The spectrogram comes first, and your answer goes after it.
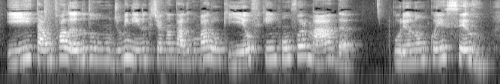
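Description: A woman talks at a fairly quick pace in a high voice with fairly even intonation. Room echo is audible, and there's noticeable background noise. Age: 20s. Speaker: biology teacher and pastor's wife. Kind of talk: casual chat. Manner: halting.

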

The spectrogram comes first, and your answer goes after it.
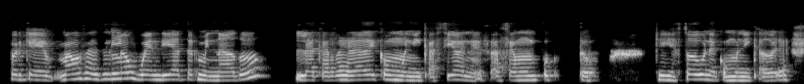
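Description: With a Peruvian accent, a woman talks at a moderate pace in a fairly high pitch, keeping her intonation fairly even. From Peru, Lima. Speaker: podcast co-host. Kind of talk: casual chat.

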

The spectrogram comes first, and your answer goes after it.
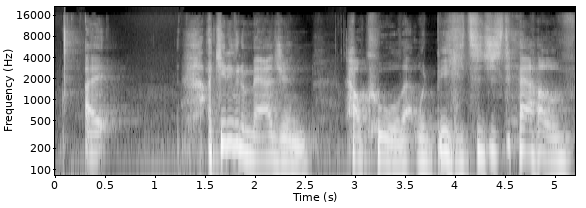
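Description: A man's pitch swings very widely. Noticeable background noise runs underneath. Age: 30s. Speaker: podcast co-host. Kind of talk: casual chat. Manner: animated.

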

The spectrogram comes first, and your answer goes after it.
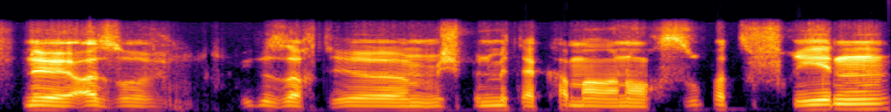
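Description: A plain, everyday voice from a man, fairly low in pitch and fairly slow in pace, in a dry, close sound with no echo. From Germany, Lower Rhine region. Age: 30s. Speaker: amateur photographer. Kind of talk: casual interview.

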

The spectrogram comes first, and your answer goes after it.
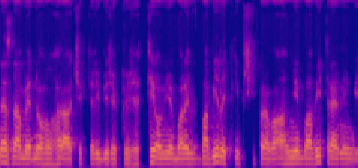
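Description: A man's dark, mellow voice with a slight Slovak accent, medium pitch and a moderate pace, in a dry, close sound with no echo. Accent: barely noticeable Slovak accent in Czech. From Slovakia. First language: Slovak (speaking Czech). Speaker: former ice hockey player, player agent. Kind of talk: interview.

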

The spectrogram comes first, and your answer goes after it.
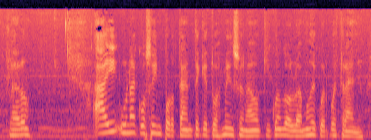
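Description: A man talks fairly quickly at a fairly high pitch, with ordinary pitch variation. His loudness stays very even over noticeable background noise. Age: 60s. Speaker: radio host and pediatrician. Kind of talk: radio interview.

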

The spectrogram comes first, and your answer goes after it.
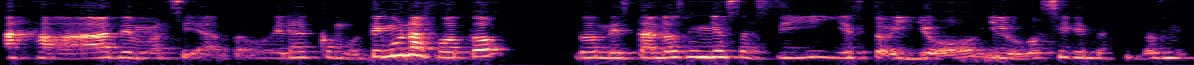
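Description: A woman talks in a Mexican accent at a fairly high pitch. Her tone is bright and sharp, with ordinary pitch variation. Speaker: student. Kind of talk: casual chat. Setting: video call.

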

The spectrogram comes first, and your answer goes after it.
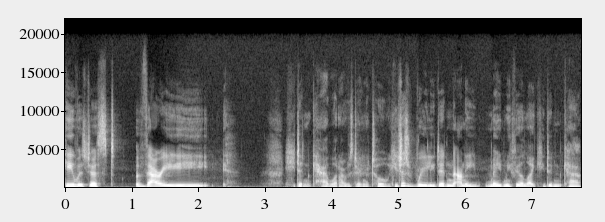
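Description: In a very clean recording with a silent background, a woman with an English accent speaks at a fairly slow pace and medium pitch with ordinary pitch variation. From England. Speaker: student radio interviewer. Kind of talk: casual interview chat.

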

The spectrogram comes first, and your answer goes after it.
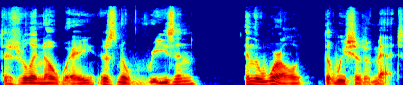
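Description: In a Southern US accent, the speaker keeps a moderate pace with ordinary pitch variation. The recording is very clean, with a silent background. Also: man. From US South. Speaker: podcaster. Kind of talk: casual chat.

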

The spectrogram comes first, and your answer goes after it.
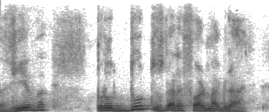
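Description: Somewhat breathy and dark, mellow in tone, this man's voice sits at a medium pitch. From Brazil, western Santa Catarina (Xanxerê). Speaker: rural social movement leader. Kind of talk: radio interview. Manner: hesitant, repeats words.

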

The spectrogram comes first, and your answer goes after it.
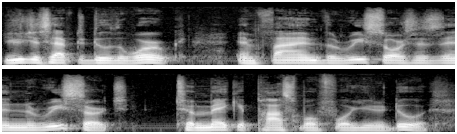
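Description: A man's fairly low-pitched, plain, everyday voice, fairly even in intonation at a fairly quick pace, on a very clean recording with a silent background. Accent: American. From Kenosha, Wisconsin (US Midwest). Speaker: youth basketball coach and former prisoner. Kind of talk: testimony.

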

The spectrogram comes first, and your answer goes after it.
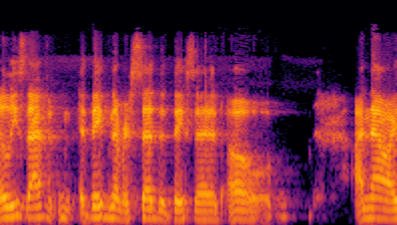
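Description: A woman with an ordinary speaking voice talks at a moderate pace, her fairly low pitch held in fairly even intonation. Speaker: podcast co-host.

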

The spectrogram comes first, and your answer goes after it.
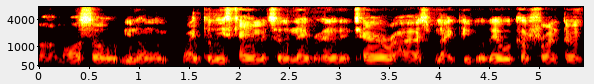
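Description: A man at a fairly quick pace, with hardly any pauses and big swings in loudness. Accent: American. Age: 30s. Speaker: author and historian. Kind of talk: podcast interview.

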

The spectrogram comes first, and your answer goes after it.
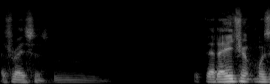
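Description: A man with a Southern US accent talks fairly quickly in a medium pitch. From US South. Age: 70s. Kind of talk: casual interview chat.

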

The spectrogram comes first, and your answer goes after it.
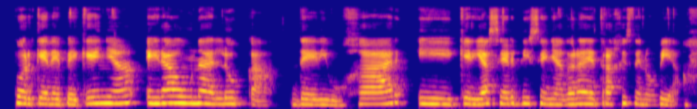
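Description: Heard on a very clean recording with a silent background, a woman with a Valencian accent talks at a fairly slow pace. Her pitch is medium, and her intonation is fairly even. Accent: Valencian Spanish (Spain). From Valencia, Spain. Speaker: illustrator and designer. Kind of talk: casual chat.

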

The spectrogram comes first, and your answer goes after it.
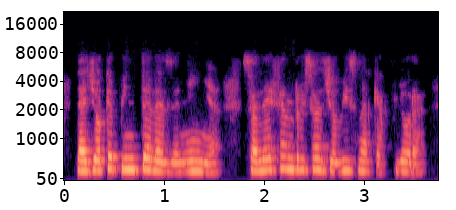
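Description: A woman with a Mexican accent speaks at a moderate pace. Her fairly high voice stays monotone, with flat intonation. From Mexico. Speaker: poet and writer, teacher. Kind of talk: interview answers, with a poem reading. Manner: reflective, with frequent filler words.

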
